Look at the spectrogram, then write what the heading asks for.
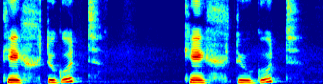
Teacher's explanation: Notice that kech is much more stressed than gut.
